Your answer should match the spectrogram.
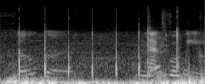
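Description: A voice saying "so good" over a steady low rumble, with several short sharp clicks scattered through.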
